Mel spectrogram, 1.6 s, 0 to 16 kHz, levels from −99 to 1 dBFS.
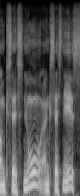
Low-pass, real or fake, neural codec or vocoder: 14.4 kHz; real; none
